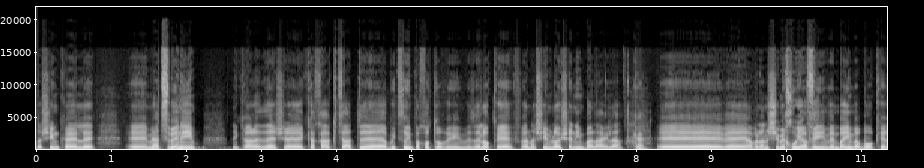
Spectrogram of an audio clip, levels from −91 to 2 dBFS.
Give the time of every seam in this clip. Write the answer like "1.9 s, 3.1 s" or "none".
none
